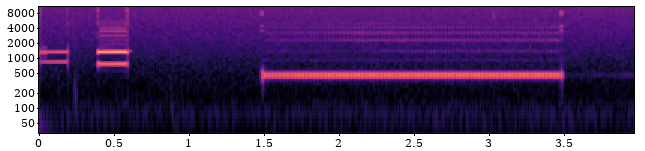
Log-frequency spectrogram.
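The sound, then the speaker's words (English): Two quick touch-tone dialing beeps, then a single steady telephone ringing tone that holds for about two seconds before cutting off, clear with no voices. A phone call is being placed live on air by the radio station Hot 101.5 in Tampa Bay. “Well, let's try to get her on the phone.”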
